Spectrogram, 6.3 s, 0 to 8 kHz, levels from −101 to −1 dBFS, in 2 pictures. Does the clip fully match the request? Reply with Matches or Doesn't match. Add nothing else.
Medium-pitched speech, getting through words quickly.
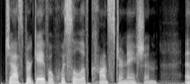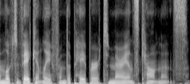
Doesn't match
